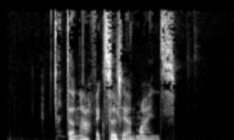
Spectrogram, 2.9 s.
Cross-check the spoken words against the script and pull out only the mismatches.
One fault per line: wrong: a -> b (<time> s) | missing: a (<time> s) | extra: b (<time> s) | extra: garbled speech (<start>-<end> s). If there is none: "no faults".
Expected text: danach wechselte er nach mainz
missing: nach (1.6 s)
